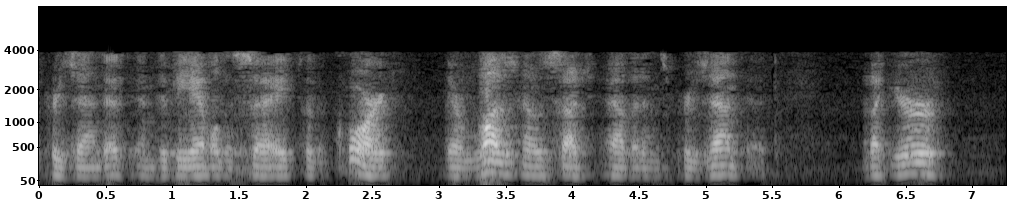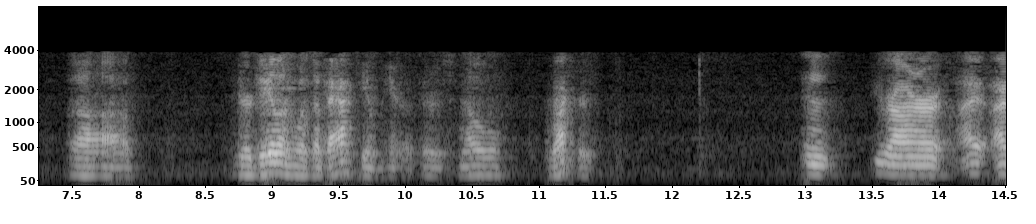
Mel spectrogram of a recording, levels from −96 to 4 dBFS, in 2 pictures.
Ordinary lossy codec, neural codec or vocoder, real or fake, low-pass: AAC, 16 kbps; none; real; 7.2 kHz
